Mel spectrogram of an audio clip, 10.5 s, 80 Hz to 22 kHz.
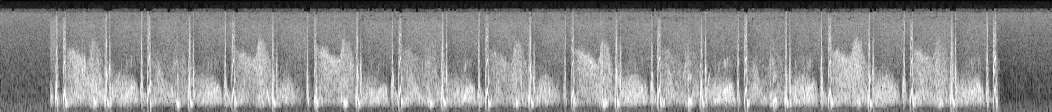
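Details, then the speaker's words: Continuous-wave Doppler of a Starr-Edwards ball-cage mitral prosthesis during supine bicycle exercise, heart rate rising from 62 to 90/min. Rhythmic whooshing flow signals, spectra intermittently lost. Mean gradient rose from 4 to 7 mmHg with exercise. "this is a continuous wave examination from the same patient with the star edwards mitral prosthesis supine bicycle exercise was used and the heart rate increased from 62 to 90 per minute"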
